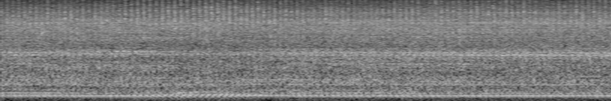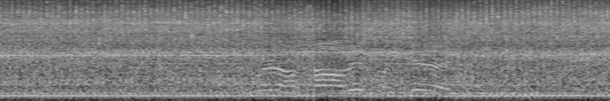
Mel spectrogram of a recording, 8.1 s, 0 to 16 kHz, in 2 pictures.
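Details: John Deere STX38 riding mower after replacing broken drive belt and tensioning spring in notch: steady, even engine drone, constant pitch, no belt slapping or squeal. Normal running after repair.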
